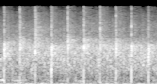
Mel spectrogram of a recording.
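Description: Brisk applause of steady, evenly spaced claps, about ten sharp slaps in quick rhythm over a constant hissy crowd-like background, with no voices standing out.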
